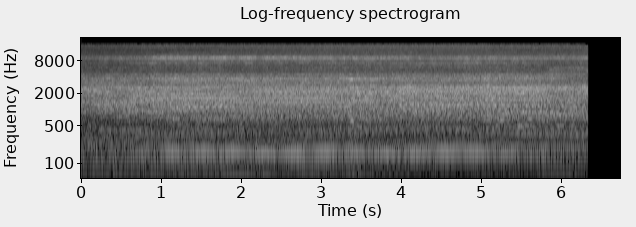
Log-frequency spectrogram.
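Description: Engine of a motorized outrigger boat (bangka) running steadily under way, a low drone under a rush of wind and water noise. All of it cuts off abruptly near the end.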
